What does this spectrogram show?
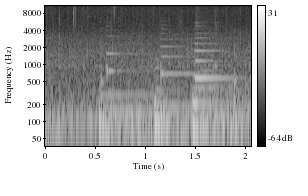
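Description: Steady rain patters and hisses in the background, a constant wash of sound, while three clear ringing tones sound one after another over it. No one speaks.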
